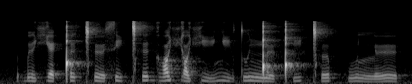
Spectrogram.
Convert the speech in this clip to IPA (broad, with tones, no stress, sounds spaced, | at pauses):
ɓ ɘ˧˩˧ ç ɛ˧˩˧ ǃ ɘ˧˩˧ ǀʰ ø˧˩˧ s i˧˩˧ ǀʰ ɘ˧˥˧ ɡʱ ɒ˧˥˧ ç ɒ˧˩˧ ç i˧˩˧ ʎ i˧˩˧ tʷ i˧˥˧ ŋ͡ǃ ø˧˩˧ ǃʰ i˧˥˧ ǀʰ ɵ˧˥˧ pː u˧˥˧ lː ø˧˥˧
